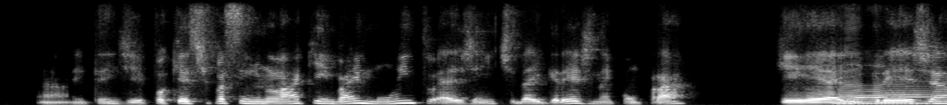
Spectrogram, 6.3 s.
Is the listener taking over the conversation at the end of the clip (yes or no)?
no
